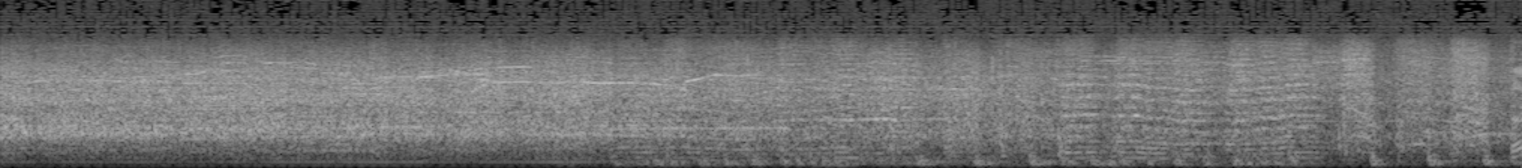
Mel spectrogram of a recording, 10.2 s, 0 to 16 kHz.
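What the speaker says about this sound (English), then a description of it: "Bush gets a breather, also gets a round of applause from the South Carolina faithful" Applause from the South Carolina home crowd at a 1999 college football game against Georgia, greeting fullback Bush as he leaves the field, a broad continuous clapping roar with a commentator talking over it.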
